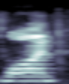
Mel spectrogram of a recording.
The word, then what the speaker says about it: Won: My last name's pronounced Juan.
